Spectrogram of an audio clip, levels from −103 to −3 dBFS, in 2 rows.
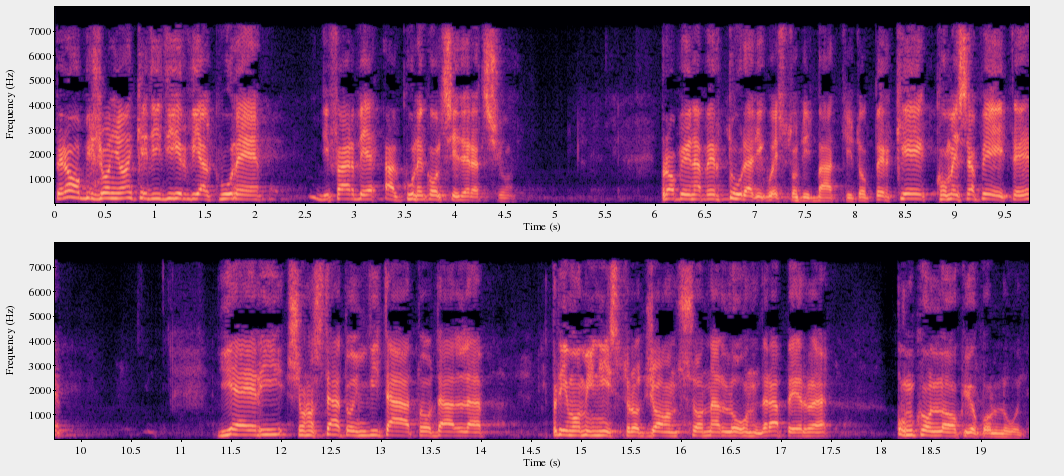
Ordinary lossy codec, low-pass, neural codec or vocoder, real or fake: MP3, 48 kbps; 7.2 kHz; codec, 16 kHz, 8 kbps, FunCodec, trained on LibriTTS, 25 frames a second; fake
